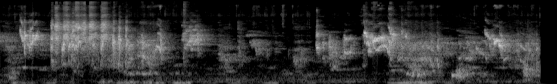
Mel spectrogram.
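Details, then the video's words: Pet parakeets playing and singing produce dense, continuous scratchy chattering and chirps that come in overlapping bursts, with brief dips between phrases and an abrupt stop at the end. "Parakeets Playing, Singing & Talking | Relaxing Chirping Sounds"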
